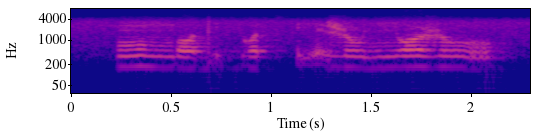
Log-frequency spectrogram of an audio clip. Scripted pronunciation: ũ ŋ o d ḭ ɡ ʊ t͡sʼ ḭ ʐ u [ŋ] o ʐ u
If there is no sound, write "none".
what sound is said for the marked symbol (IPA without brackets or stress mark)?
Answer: ɲ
